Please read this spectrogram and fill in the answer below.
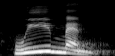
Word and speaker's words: women: these two women women okay woman and women women we are not less than men that's why we men jokes apart the pronunciation of w-o-m-e-n is women okay so these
